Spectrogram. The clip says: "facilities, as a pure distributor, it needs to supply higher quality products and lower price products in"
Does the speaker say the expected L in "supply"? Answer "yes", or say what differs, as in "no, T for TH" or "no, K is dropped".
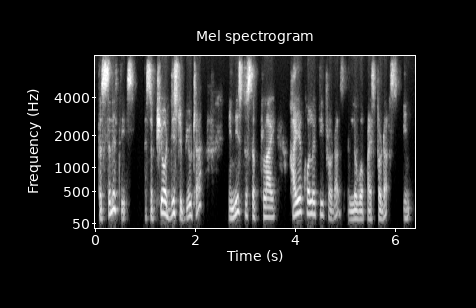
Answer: yes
